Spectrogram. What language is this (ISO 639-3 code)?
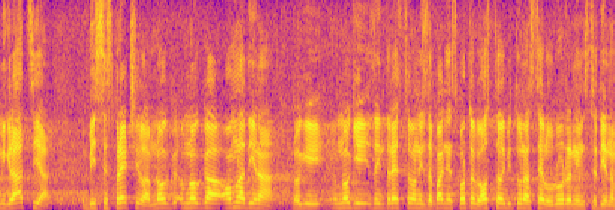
srp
